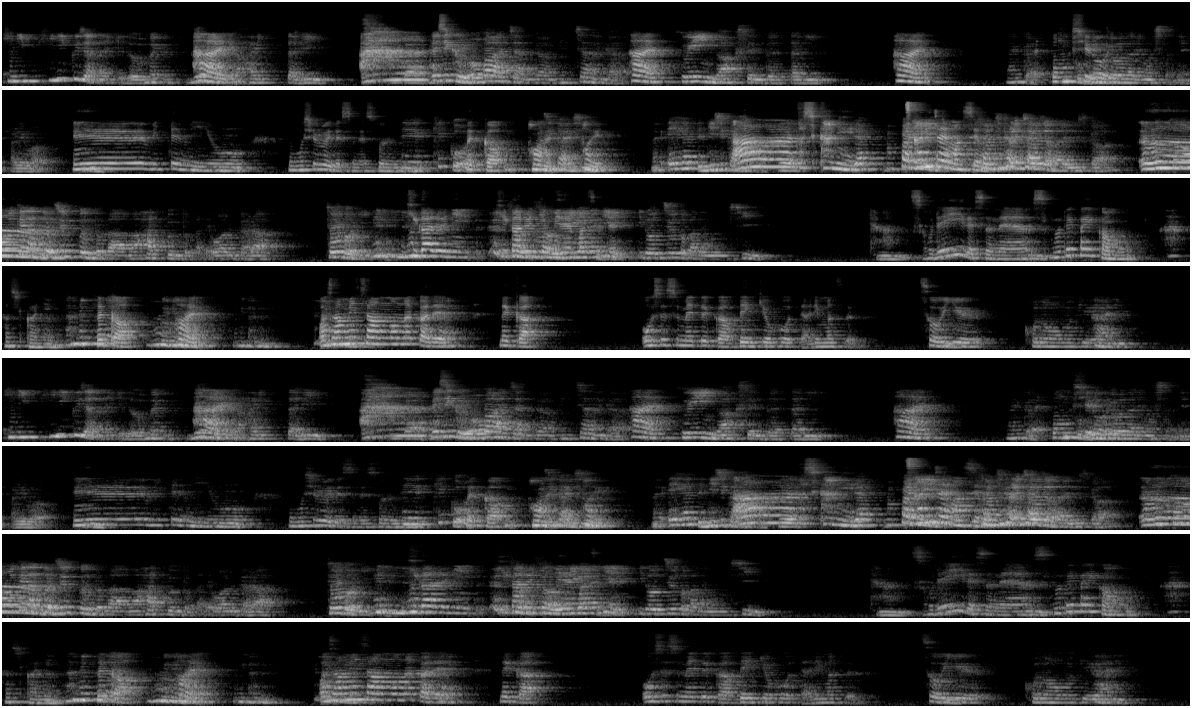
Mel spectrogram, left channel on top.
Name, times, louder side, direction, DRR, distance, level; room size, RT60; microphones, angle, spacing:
voice 1, 0.0-3.2 3.9-6.2 6.8-8.2 10.0-10.4 10.7-12.3 12.7-12.9 14.0-14.2 15.9-16.6 16.9-17.8 18.4-19.3 19.6-19.8 20.4-21.3 21.7-23.0 23.6-26.4 27.0-28.0 28.6-31.3 32.5-32.8 33.9-34.2 36.0-36.8 37.1-37.6 38.0-38.3 38.8-39.2 40.0-40.2 45.0-45.2 45.9-46.8, left 1 dB, 85° left, -3 dB, 0.9 m, -28 dB
voice 2, 1.9-2.4 3.6-4.7 6.3-6.6 8.9-9.3 10.5-11.2 12.6-14.3 14.7-16.1 16.5-16.9 17.1-17.9 19.2-20.4 21.0-21.8 23.2-24.3 27.8-28.4 28.7-30.0 32.4-32.7 33.0-35.1 35.4-36.3 36.6-37.0 37.4-37.6 38.8-40.2 40.6-41.0 42.0-44.2 44.9-45.5 46.5-46.8, left 4 dB, 60° left, 5 dB, 0.4 m, -25 dB
2.6 x 2.2 x 2.9 m, 0.63 s
head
